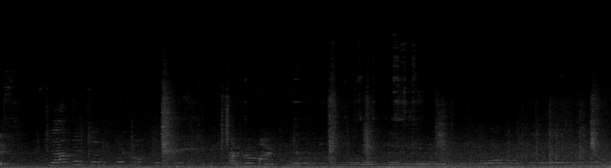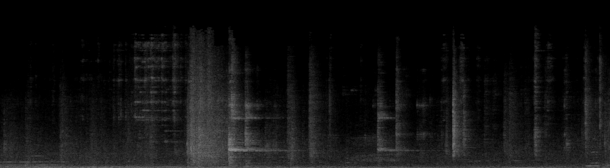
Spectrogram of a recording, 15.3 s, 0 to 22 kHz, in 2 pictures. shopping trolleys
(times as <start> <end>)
6.7 15.2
